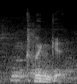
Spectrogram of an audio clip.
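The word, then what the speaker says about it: Tlingit: model of the Old Fort how do you pronounce the name of the natives here tingling cling it cling good okay thank you and um that's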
